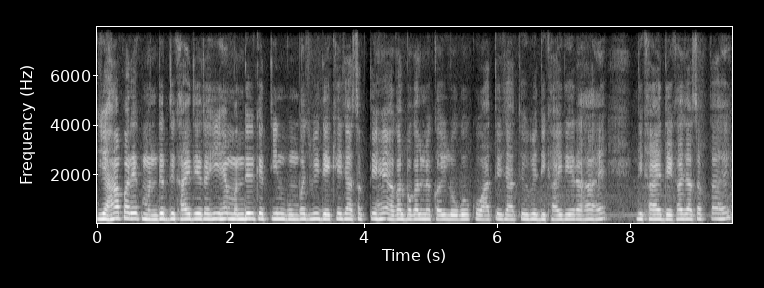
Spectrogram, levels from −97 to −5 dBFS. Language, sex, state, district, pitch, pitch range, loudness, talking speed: Hindi, male, Goa, North and South Goa, 200 Hz, 195-210 Hz, -18 LUFS, 220 wpm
